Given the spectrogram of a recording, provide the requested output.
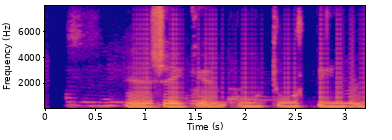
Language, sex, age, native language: Icelandic, male, 10, Icelandic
